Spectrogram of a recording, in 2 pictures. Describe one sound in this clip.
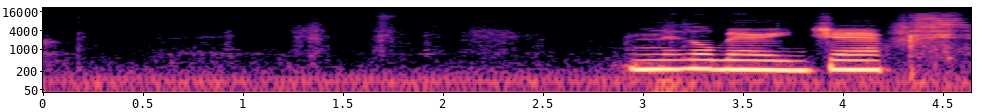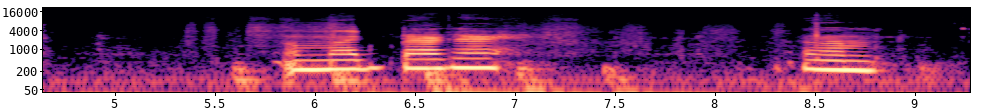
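Stiff cards rustle and slide against each other as they are handled.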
